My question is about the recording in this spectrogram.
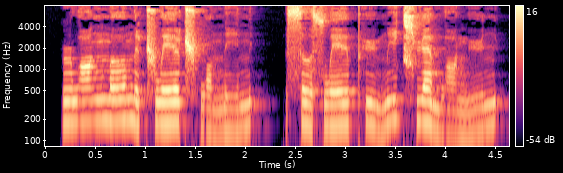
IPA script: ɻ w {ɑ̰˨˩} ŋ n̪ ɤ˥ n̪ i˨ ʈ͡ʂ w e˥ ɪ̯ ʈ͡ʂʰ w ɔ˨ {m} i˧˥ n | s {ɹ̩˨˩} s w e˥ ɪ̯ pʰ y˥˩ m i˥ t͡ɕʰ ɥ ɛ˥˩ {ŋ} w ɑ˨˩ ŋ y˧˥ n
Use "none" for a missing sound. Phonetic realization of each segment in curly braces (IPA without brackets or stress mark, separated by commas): ɑ˥, n̪, ɹ̩˥˩, m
